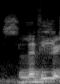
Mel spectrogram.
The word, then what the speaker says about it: Cilindri: How do you pronounce it? Cilindri.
